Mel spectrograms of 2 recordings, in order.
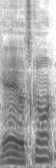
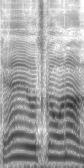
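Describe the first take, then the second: First: Said in the usual way. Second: "Hey, what's going on?" lifted high in a playful, innocent tone; mock-innocent greeting said well above normal pitch. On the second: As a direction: play dumb, pitched up high. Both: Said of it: "He's like".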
